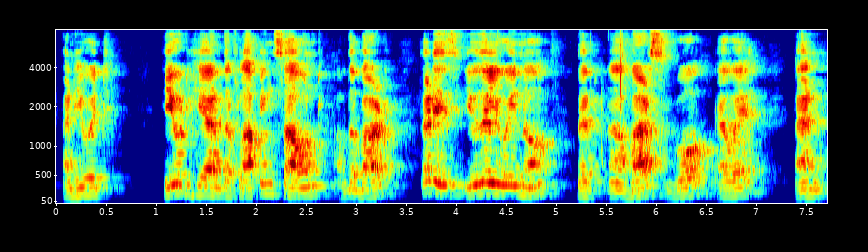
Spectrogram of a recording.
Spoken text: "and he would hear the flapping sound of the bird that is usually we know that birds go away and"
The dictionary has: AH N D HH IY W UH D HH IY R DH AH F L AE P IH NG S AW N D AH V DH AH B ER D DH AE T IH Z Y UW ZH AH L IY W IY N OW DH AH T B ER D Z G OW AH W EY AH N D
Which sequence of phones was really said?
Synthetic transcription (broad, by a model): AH N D HH IY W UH D HH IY R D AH F L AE P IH NG S AW N D AH V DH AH B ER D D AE T IH Z Y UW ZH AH L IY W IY N OW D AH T B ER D S G OW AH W EY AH N D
